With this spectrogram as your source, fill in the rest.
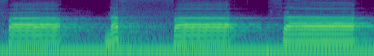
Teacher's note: ফা উচ্চারণ করার সময় সামনের দাঁতের আগা নিচের ঠোঁটের প্যাটে লাগবে এবং বাতাস বের হবে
